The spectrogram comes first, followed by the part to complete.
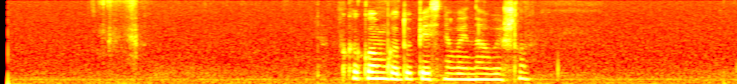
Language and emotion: Russian, neutral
